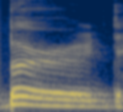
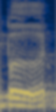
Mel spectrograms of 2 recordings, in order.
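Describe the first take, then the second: First: "bird" without its R; wrong pronunciation. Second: "bird" with a clear R; "bird" said with its R held; R sounded. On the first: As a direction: say "bird" as a flat "bert", no R. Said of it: "ไม่ bird นะคะ". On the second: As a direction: curl the R in the middle of "bird". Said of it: "bird มี R". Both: Shown as a demonstration.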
